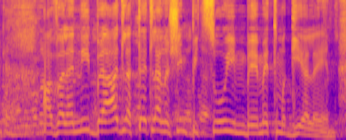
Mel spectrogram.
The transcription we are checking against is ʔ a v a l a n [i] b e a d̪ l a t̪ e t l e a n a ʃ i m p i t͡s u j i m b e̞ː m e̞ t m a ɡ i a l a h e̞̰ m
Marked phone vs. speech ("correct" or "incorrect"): correct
